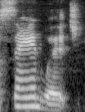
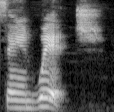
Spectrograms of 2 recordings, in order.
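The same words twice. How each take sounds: First: The stress is on the first syllable. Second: The stress is on the second syllable. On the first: "It's not a sandwich" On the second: "puts the emphasis on the which part. He says sandwich"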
